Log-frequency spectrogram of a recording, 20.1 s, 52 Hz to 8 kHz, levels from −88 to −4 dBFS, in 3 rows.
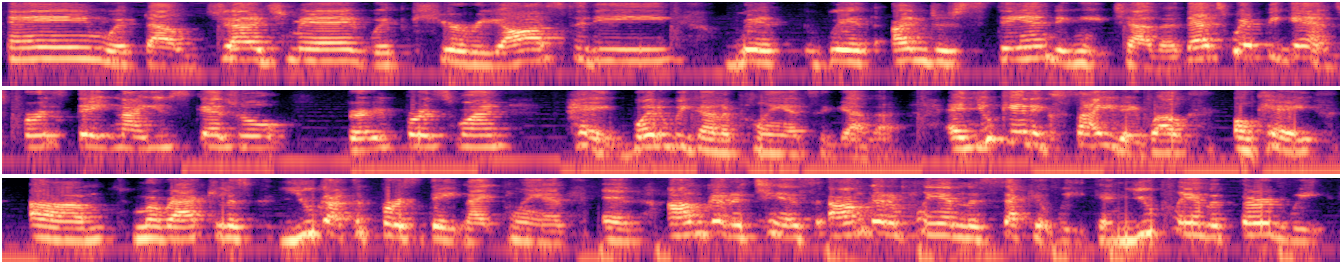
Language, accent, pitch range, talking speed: English, American, 220-285 Hz, 185 wpm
